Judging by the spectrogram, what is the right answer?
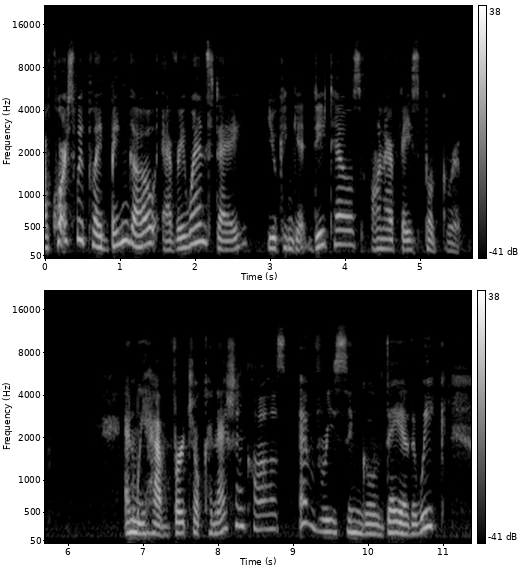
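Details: Adult woman speaking; normal speech.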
